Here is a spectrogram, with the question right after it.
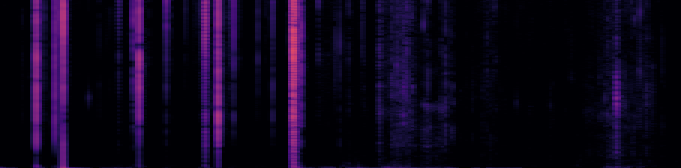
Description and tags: Breaking open a walnut using a metal nutcracker.
nut, shell, walnut, crack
